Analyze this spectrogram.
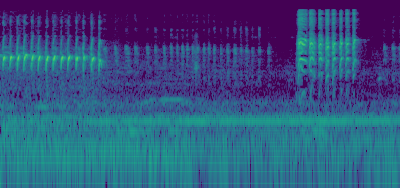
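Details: Greater green leafbird calling, used as a lure: a quick, high chattering trill of about a dozen notes, then a shorter, even higher burst, over a steady low hum.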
